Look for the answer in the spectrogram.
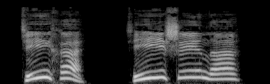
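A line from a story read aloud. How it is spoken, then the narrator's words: Shouted. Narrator (Russian): крикнул мистер Уин Гилли, помощник мэра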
